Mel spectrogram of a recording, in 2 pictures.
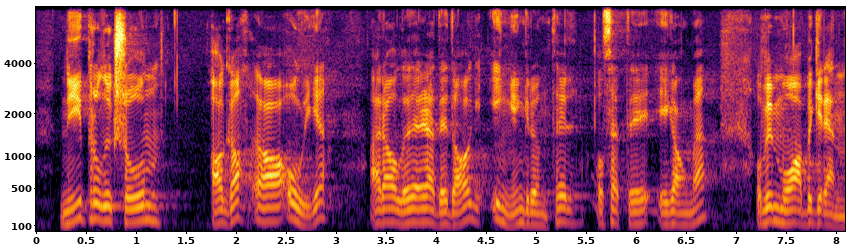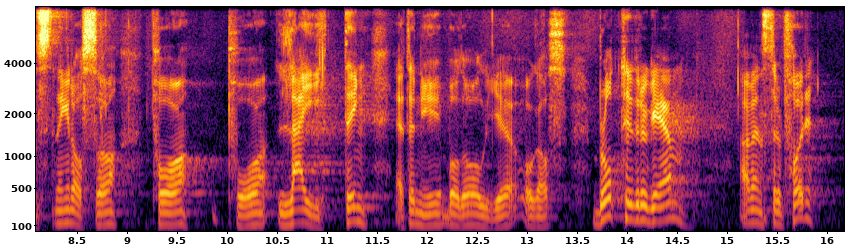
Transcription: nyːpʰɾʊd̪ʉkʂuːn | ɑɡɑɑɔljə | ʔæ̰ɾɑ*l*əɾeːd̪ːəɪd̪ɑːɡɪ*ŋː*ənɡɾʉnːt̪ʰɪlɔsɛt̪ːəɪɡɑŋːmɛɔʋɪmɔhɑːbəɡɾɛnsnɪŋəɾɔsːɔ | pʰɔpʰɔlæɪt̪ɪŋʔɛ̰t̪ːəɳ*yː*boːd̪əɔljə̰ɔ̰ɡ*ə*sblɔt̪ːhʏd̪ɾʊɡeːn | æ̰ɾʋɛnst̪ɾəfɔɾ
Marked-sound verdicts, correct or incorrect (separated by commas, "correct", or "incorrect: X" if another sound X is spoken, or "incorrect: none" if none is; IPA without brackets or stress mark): incorrect: lː, correct, correct, incorrect: ɑ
